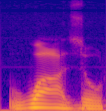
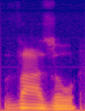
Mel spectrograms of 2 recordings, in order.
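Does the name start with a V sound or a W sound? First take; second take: W sound; V sound. First: The name begins with a W sound. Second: The name begins with a V sound. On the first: The speaker calls it right. "That's how you pronounce it" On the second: The speaker calls it wrong.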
